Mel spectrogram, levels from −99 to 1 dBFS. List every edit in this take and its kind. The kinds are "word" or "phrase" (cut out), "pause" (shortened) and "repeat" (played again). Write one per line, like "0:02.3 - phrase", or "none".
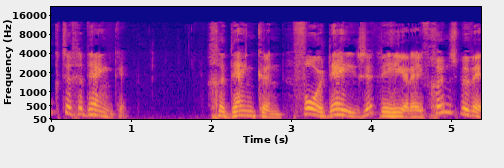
0:01.9 - word
0:03.0 - word
0:04.1 - word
